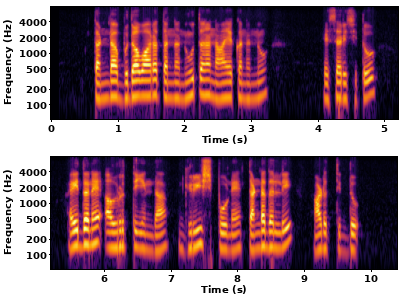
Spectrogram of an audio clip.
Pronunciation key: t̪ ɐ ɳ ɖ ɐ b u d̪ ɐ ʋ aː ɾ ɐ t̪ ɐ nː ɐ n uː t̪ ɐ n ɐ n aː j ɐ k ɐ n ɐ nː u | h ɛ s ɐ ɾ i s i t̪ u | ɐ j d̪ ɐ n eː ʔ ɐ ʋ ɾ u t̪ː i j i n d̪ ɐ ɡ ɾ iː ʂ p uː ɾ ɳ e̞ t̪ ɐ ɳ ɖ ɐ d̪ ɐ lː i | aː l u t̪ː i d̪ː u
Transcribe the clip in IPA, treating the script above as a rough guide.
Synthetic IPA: t̪ ɐ ɳ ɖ ɐ b u d̪ ɐ ʋ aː ɾ ɐ t̪ ɐ nː ɐ n uː t̪ ɐ n ɐ n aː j ɐ k ɐ n ɐ nː u | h ɛ s ɐ ɾ i s i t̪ u | ɐ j d̪ ɐ n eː ʔ ɐ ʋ ɾ u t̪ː i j i n d̪ ɐ ɡ ɾ iː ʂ p uː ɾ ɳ e̞ t̪ ɐ ɳ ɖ ɐ d̪ ɐ lː i | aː ɽ u t̪ː i d̪ː u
